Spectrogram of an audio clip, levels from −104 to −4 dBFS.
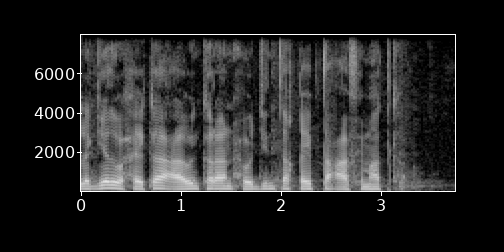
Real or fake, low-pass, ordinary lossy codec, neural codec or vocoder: real; none; none; none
